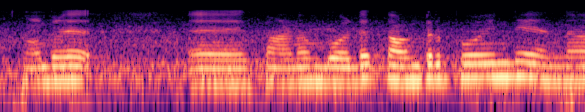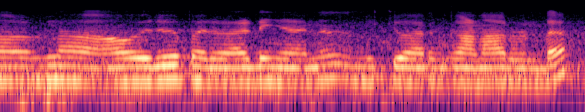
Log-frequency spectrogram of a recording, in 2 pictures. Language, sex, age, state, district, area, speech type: Malayalam, female, 30-45, Kerala, Alappuzha, rural, spontaneous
